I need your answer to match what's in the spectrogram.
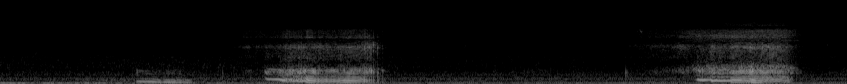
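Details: Snoring sound recorded with the SnoreLab snoring-recording app.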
